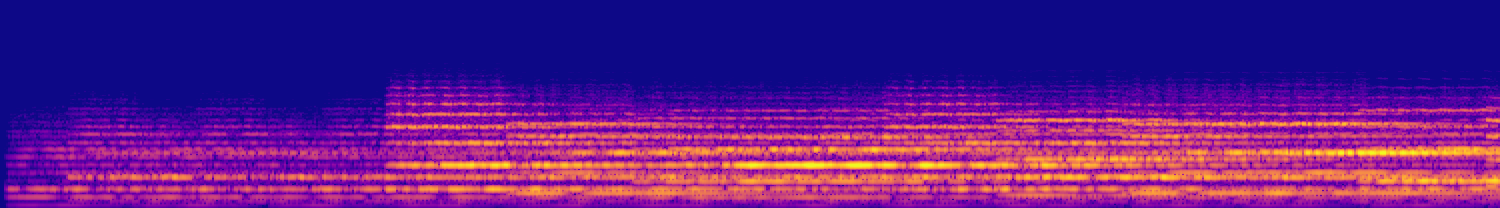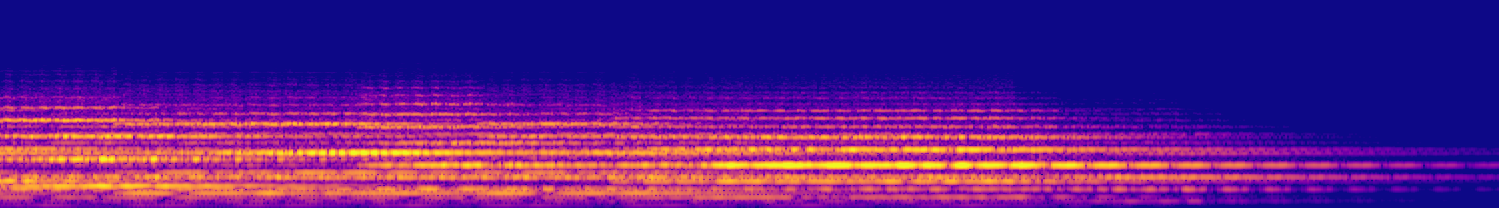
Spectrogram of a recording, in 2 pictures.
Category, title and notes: Music > Solo instrument
The sounds of a mysterious flute float through the sunlit trees of an ancient forest. Made with my MIDI controller, GarageBand, and BandLab.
